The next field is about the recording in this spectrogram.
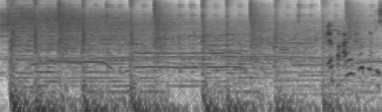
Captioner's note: spectators cheering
